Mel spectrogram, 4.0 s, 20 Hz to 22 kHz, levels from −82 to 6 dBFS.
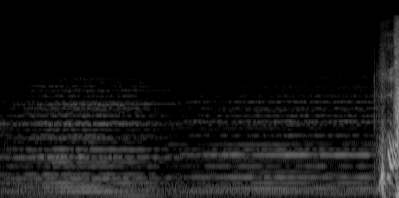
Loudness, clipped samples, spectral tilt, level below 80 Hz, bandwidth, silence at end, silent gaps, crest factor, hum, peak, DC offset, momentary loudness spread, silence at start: -48 LUFS; under 0.1%; -3 dB/octave; -68 dBFS; 15 kHz; 0 s; none; 28 dB; none; -10 dBFS; under 0.1%; 8 LU; 0 s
